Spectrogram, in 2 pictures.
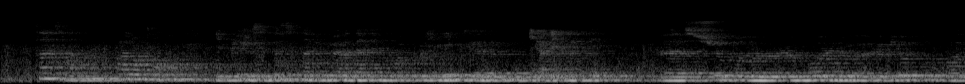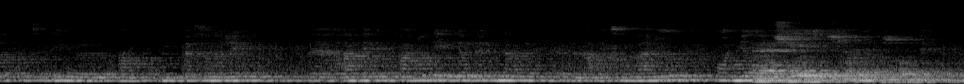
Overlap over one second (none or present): present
